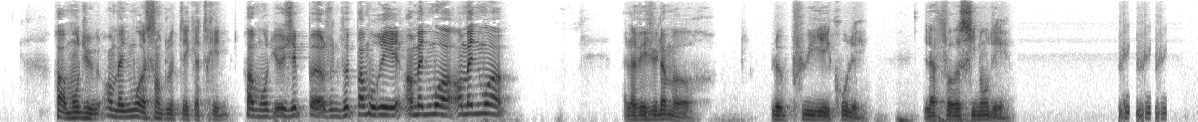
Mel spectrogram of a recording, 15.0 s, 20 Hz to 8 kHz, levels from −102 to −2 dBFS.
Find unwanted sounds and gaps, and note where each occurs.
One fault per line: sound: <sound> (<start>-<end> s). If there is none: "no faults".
sound: laugh (14.0-14.6 s)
